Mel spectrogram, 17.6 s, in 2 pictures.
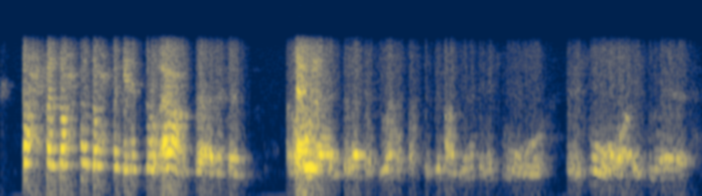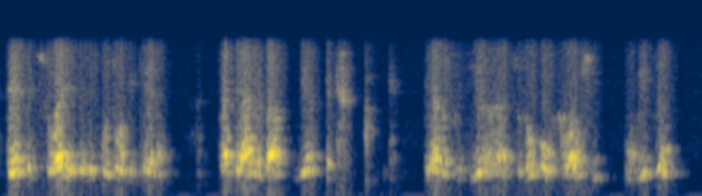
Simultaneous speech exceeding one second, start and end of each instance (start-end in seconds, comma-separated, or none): none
